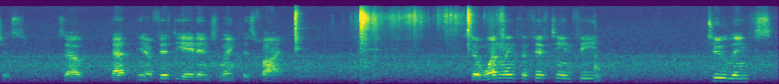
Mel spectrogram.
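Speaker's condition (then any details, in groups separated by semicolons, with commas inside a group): No condition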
